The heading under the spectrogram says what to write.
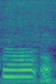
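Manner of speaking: high sudden oh; startled little yelp; surprised oh. Real, not acted. Surprised at steam while tasting.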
